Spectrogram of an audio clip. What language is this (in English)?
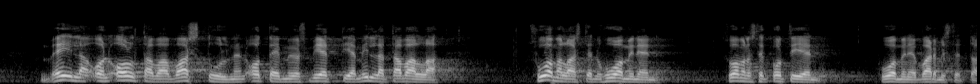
Finnish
